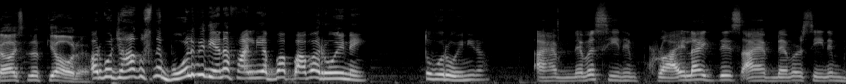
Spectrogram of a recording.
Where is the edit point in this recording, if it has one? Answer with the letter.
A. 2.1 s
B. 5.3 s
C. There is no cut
B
